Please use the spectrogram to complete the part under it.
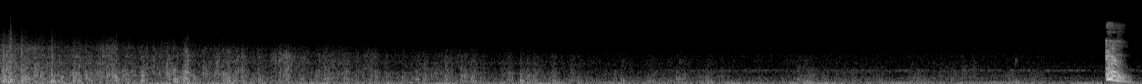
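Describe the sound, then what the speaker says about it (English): Thunder from a lightning storm rumbles low and broad through the first several seconds, easing into a quieter steady wash, then a sharp loud crack bursts near the end. "How exactly is there lightning going on anyway?"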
